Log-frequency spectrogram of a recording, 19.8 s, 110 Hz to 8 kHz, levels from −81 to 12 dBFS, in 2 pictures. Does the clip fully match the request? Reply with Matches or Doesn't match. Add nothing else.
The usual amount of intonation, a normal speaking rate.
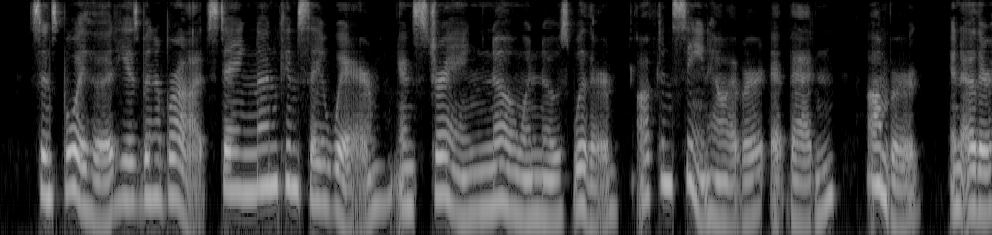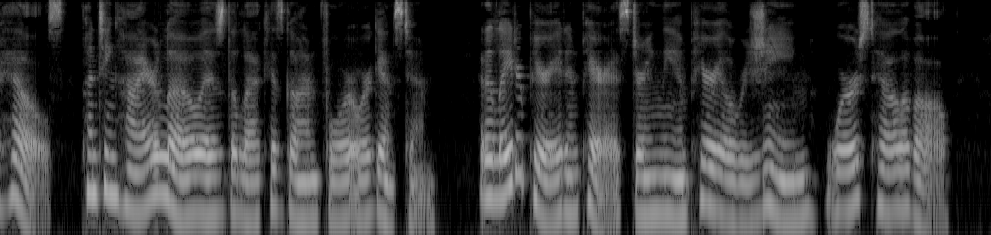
Doesn't match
